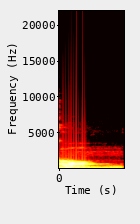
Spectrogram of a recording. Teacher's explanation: Kha ieu makhrajna di mana? Di koro belah luar.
